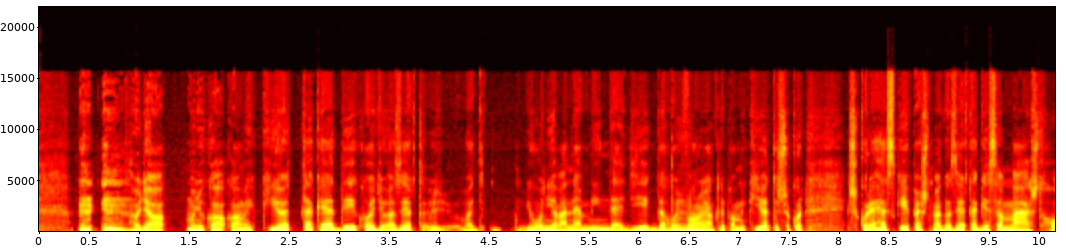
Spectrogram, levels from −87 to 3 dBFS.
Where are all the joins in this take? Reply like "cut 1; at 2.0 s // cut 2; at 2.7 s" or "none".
cut 1; at 1.9 s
